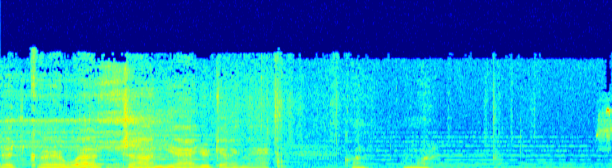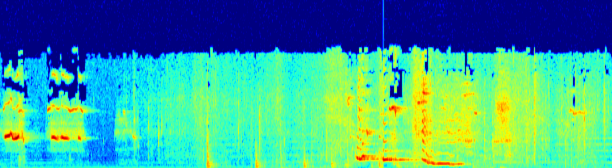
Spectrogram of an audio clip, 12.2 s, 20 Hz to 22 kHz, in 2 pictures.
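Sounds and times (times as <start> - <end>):
speech: 0.0 - 2.9, 3.5 - 4.4
mother dog whining during whelping: 6.0 - 7.6, 9.4 - 12.2
newborn puppy squeaking during whelping: 6.0 - 7.6, 9.6 - 12.2
rustling and handling noises as the birth sac is taken off the puppy: 7.5 - 12.2.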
